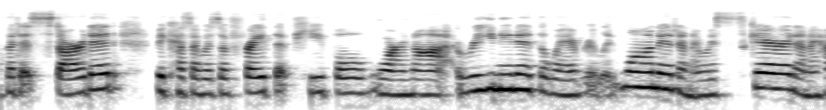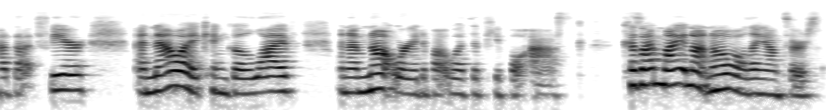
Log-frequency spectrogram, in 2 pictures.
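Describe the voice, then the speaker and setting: A middle-aged woman hosting a casual live stream, talking straight to her viewers in an earnest, chatty way and laughing often. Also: a little high. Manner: animated, with frequent laughter. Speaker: host of a live stream for nail professionals.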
